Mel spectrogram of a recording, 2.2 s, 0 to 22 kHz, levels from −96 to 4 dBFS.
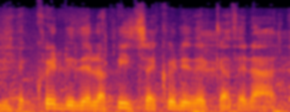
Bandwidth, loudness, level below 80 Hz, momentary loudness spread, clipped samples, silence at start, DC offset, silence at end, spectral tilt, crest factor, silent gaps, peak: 20 kHz; -18 LUFS; -34 dBFS; 3 LU; under 0.1%; 0 s; under 0.1%; 0 s; -5 dB/octave; 14 dB; none; -4 dBFS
